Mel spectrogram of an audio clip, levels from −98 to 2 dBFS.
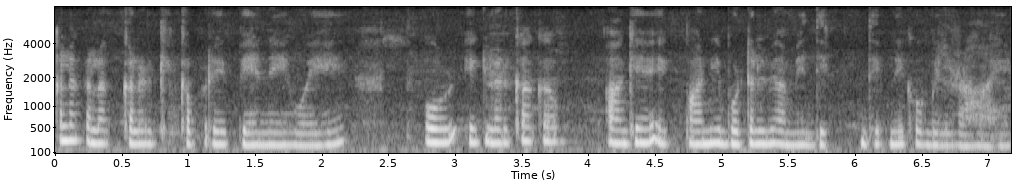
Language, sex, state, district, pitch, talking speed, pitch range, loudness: Hindi, female, Arunachal Pradesh, Papum Pare, 220 Hz, 190 wpm, 205-235 Hz, -18 LUFS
